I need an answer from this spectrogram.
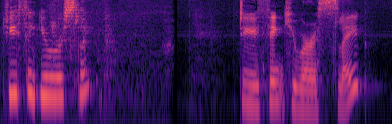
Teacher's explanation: Her voice goes up at the end of the sentence. We call this a rising tone.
